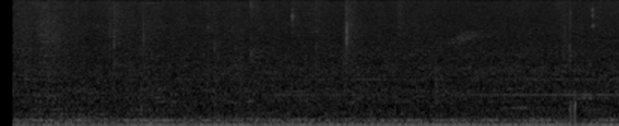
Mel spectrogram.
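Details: A Korat cat gives a long, low, throaty growl that rumbles steadily like an idling motorcycle engine, warning a stray cat creeping through the garden.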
